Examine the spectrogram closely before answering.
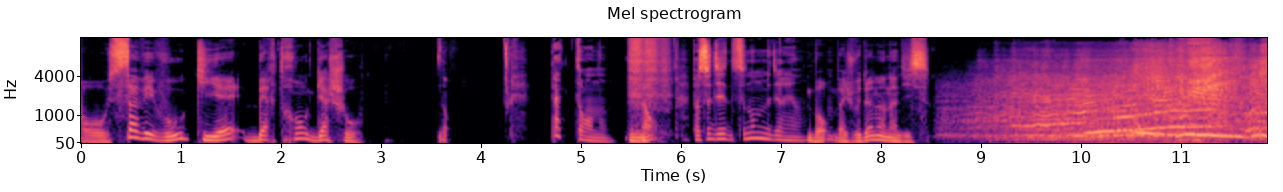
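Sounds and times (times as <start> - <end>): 
speech: 0.2 - 2.9, 3.6 - 3.8, 4.7 - 9.3
Formula 1 race car engine high whine over a steady roar: 8.6 - 11.8.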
